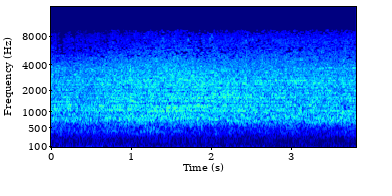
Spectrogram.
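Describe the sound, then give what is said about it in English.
A large baseball stadium crowd roars and cheers after a fan runs onto the field, in a steady, dense wash of noise that holds at a constant loudness throughout, with no single voice standing out. “By the way, I don't know if you can tell, but the crowd is loving it.”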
